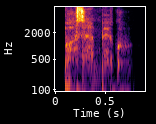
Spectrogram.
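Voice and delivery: hushed plea; whisper. Acted. Mother begging son to go on, whispering. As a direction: breathe the request.

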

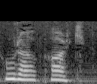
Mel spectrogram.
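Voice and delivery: lightly voiced gleeful cheer; a mild mock shout of delight; excited child's cry. A narrator's reading. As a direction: cheer like a little girl, without much volume. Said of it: "فریاد زد".

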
